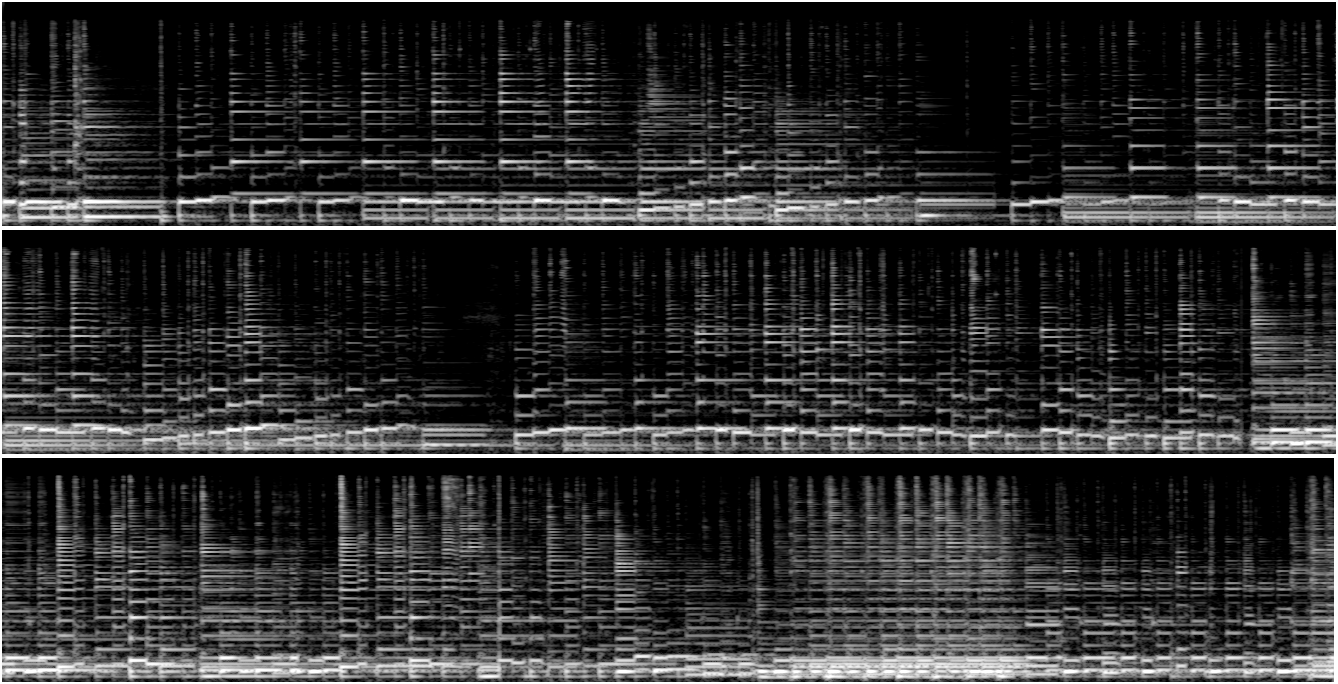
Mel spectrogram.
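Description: Solo nylon-string classical guitar playing fast arpeggiated runs that rise and fall. It grows louder and fuller, with thicker chords, about two-thirds of the way through.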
